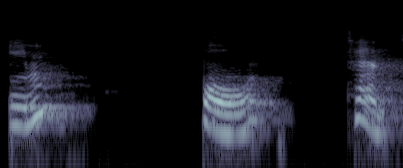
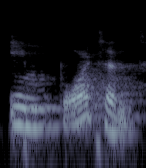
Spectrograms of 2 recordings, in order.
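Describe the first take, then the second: First: "important" very slowly as im, por, tant; long gaps inside "important"; read by syllables. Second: Said in the usual way. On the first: Shown as a demonstration. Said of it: "read by syllables". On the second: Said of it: "Read it together".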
